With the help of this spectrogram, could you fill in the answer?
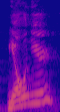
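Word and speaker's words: Mjölnir: love it love it mjolnir that's how you say it I guess you could but the only reason why it's mjolier is because you can't say majonir that would hurt he's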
